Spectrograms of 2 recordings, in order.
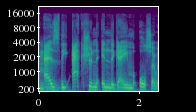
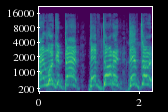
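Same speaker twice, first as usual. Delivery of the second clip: very high excited commentator voice peaking at the climax; 4 dB louder than usual. Showing how he commentated on a game, ramping up by the end: excited commentary. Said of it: "by the end of it, I'm going".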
